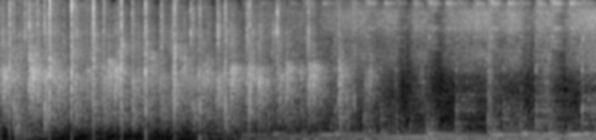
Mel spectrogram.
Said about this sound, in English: Oh, it's been so great. Well done. Like, congratulations. Like, round of applause.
